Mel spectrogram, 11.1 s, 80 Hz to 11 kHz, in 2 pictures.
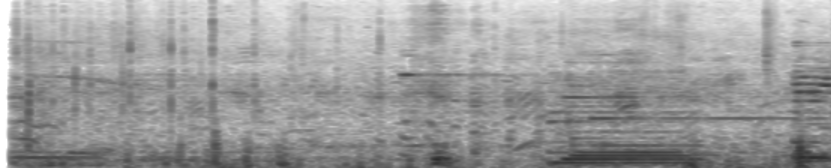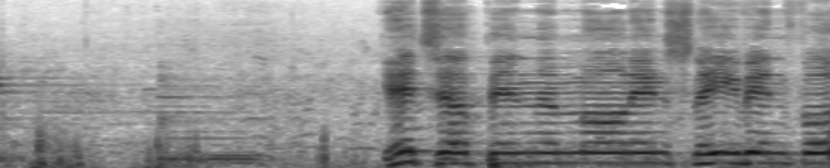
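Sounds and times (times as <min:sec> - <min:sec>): people talking: 0:00.1 - 0:09.5.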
